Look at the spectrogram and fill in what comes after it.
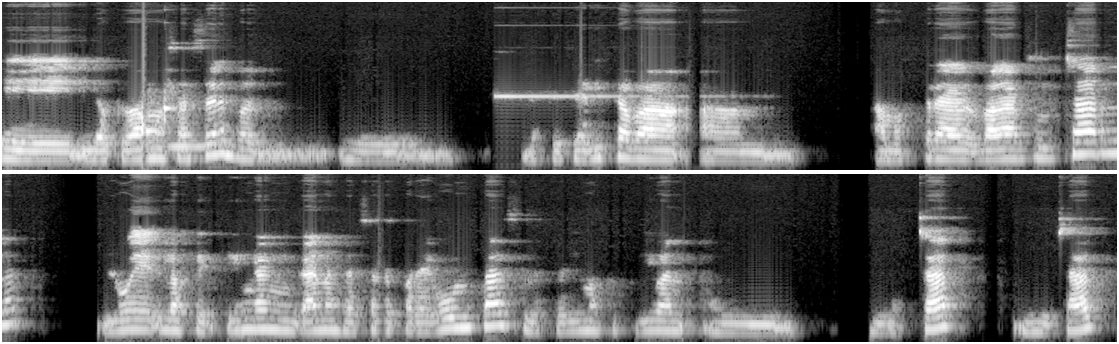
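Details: Adult woman speaking Spanish; Ordinary fluent speech.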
